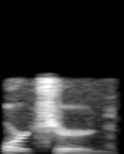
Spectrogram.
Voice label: "orchard", English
